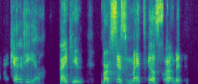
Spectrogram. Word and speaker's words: Canutillo: Canutillo.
